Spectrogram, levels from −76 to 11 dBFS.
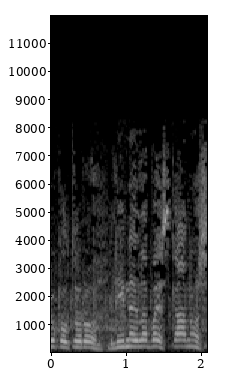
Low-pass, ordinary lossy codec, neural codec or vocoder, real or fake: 10.8 kHz; MP3, 32 kbps; none; real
